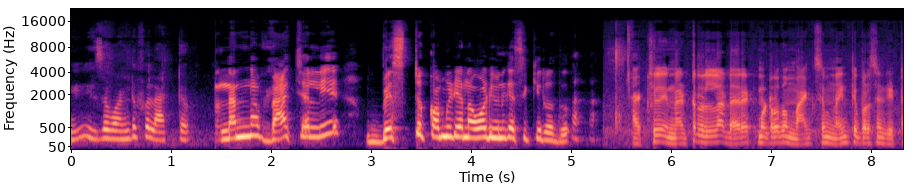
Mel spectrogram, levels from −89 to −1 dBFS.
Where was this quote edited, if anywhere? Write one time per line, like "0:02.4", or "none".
0:01.4
0:05.2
